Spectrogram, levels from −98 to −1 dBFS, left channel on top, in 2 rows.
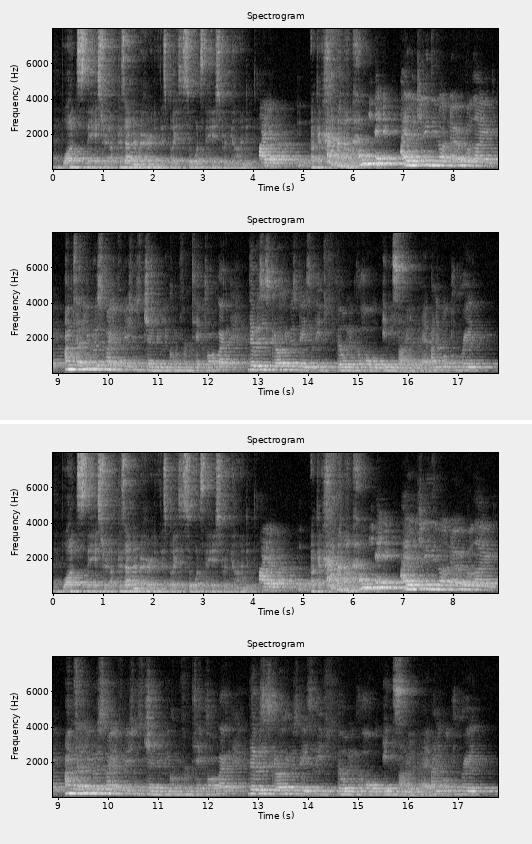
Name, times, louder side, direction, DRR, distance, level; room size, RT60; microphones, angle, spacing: voice 1, 0.1-3.9 5.1-6.1, left 1 dB, 5° left, 0 dB, 2.9 m, -29 dB
voice 2, 4.1-5.0 5.5-5.6 6.1-8.8 9.1-17.3, left 1 dB, 70° left, -2 dB, 7.9 m, -24 dB
20.0 x 17.0 x 8.0 m, 2.1 s
head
